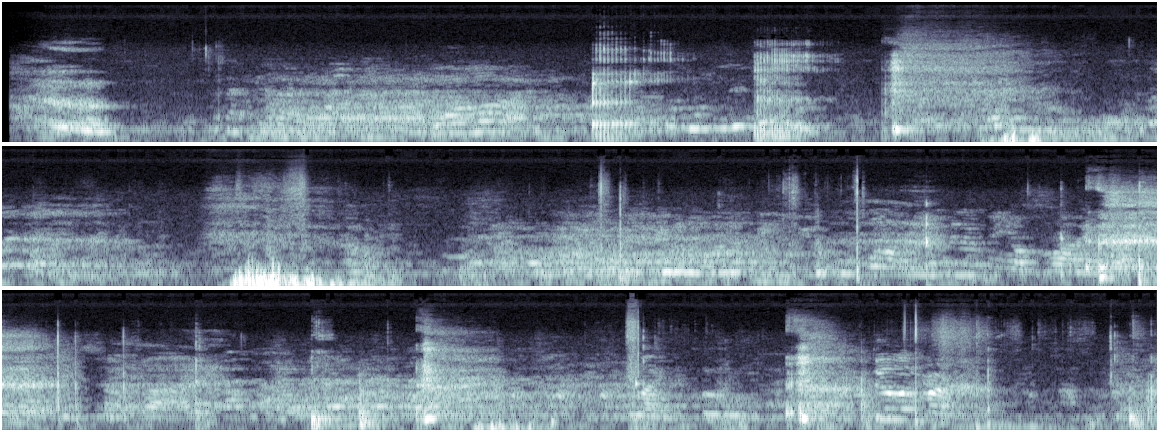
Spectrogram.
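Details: Several deep, rumbling burps with talk in between, in the dark; ordinary belching.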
